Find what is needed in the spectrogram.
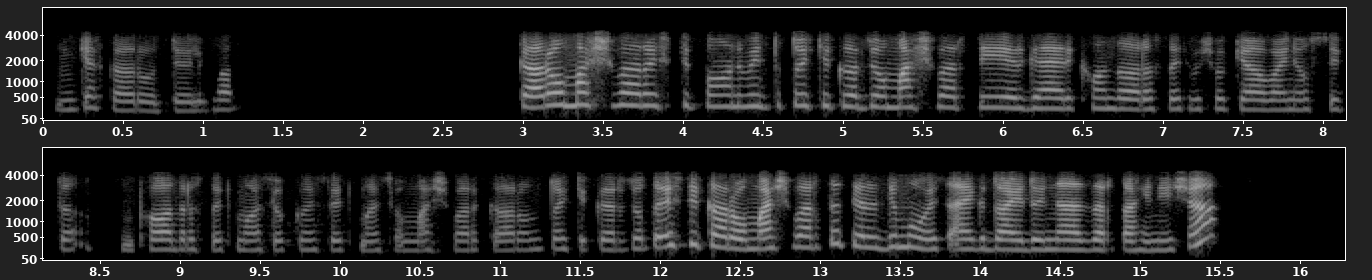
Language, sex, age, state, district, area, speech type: Kashmiri, female, 30-45, Jammu and Kashmir, Bandipora, rural, conversation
